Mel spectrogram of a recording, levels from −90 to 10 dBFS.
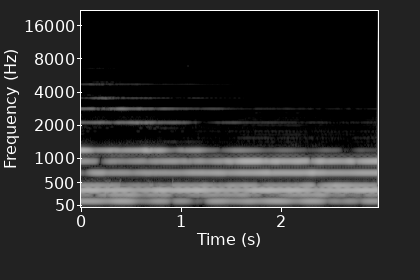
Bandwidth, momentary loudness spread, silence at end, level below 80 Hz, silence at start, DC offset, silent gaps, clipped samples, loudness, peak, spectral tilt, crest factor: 3.7 kHz; 3 LU; 0 s; -84 dBFS; 0 s; under 0.1%; none; under 0.1%; -24 LUFS; -12 dBFS; -12 dB/octave; 10 dB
